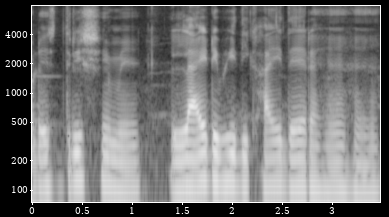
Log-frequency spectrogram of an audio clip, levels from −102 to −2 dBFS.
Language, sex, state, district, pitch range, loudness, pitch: Hindi, male, Jharkhand, Palamu, 95-110 Hz, -19 LUFS, 105 Hz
